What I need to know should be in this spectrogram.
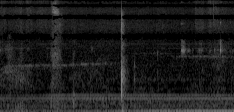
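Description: A cat meows softly close by.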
